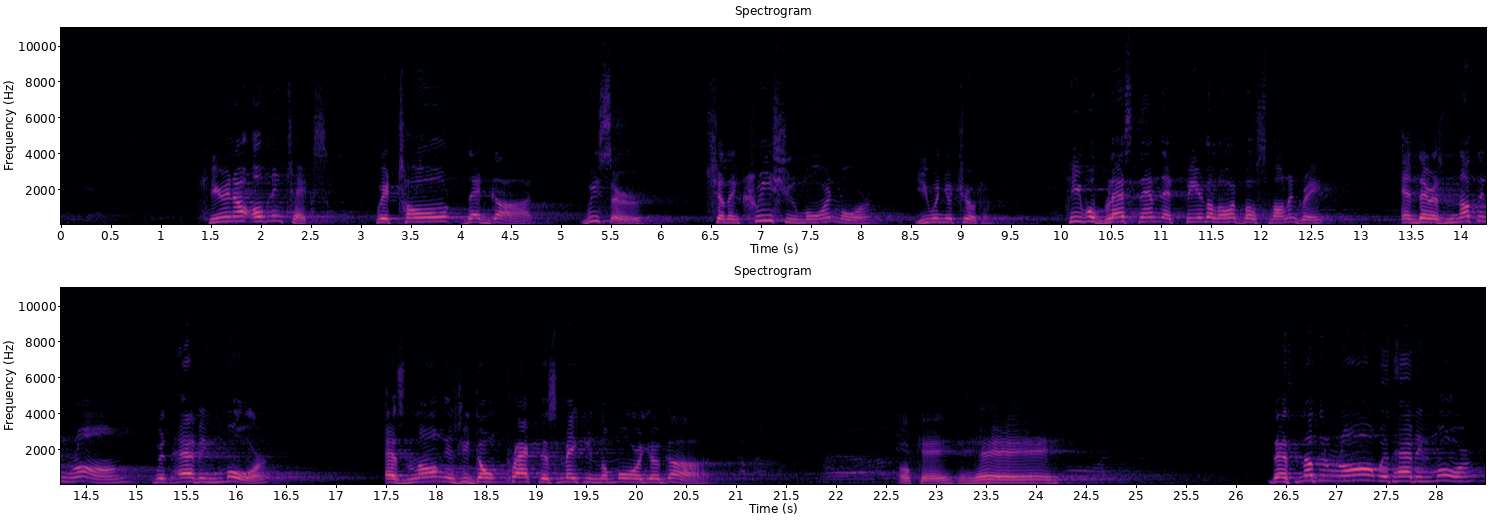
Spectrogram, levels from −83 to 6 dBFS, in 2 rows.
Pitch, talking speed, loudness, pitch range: 215 Hz, 125 wpm, -37 LUFS, 180-245 Hz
